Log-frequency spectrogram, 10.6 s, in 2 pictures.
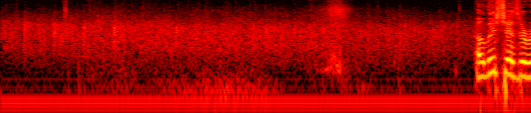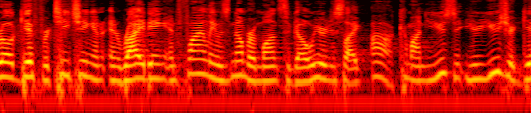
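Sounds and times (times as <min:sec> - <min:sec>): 
audience applause: 0:00.0 - 0:05.4
speech: 0:04.8 - 0:10.6.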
